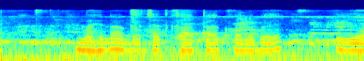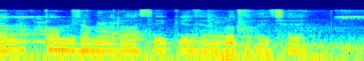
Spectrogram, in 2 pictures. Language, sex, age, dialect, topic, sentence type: Maithili, male, 18-24, Eastern / Thethi, banking, statement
